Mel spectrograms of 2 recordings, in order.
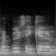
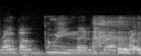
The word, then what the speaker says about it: Guilliman: Because let's be honest, Rabute Gilliman's got about like 6 different pronunciations. It's like Rabute Gilliman, Robo Gulliman, Robert Gurleyman, Robo Gangrene, As someone who studies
